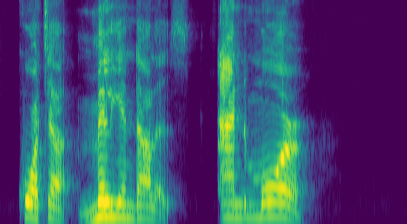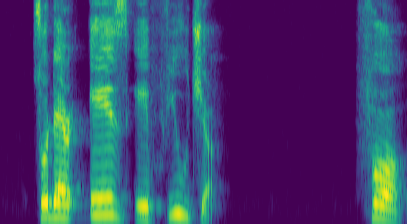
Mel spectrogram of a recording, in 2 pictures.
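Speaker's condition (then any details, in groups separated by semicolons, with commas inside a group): No condition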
